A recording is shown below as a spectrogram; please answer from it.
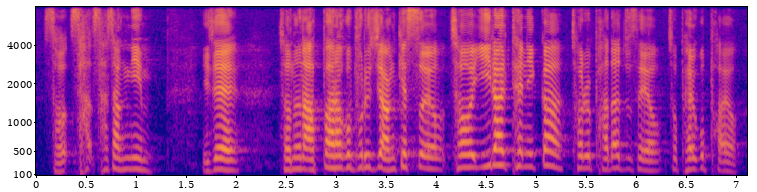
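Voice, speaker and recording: A man's voice: high voice, moderate pace, fairly bright tone. A man voicing an ashamed, hungry young son who pleads hesitantly to be taken back, in a children's sermon story. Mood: timid.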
